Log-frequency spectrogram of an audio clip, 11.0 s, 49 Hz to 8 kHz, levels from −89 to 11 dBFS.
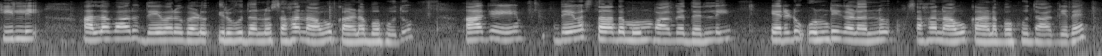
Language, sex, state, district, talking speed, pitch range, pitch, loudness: Kannada, female, Karnataka, Bangalore, 80 wpm, 195-220 Hz, 210 Hz, -18 LUFS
